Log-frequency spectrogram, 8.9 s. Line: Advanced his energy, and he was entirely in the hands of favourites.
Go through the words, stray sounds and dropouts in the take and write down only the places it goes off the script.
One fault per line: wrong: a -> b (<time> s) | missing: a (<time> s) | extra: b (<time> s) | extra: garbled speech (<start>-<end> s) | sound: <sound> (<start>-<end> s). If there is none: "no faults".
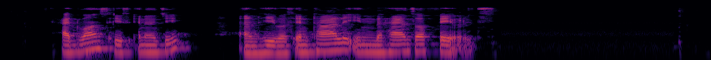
no faults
